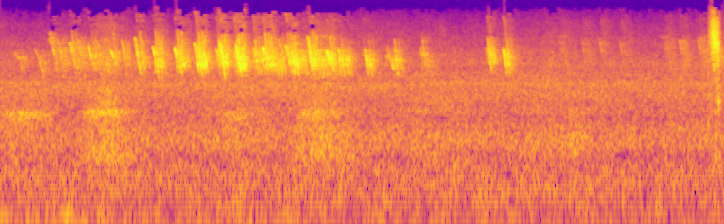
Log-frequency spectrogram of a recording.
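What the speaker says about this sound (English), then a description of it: "Look at the birds flying up." Birds chirping as they take off and fly up outdoors: a burst of quick, high tweets clustered in the first half, then scattered calls fading out over a steady background hiss.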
